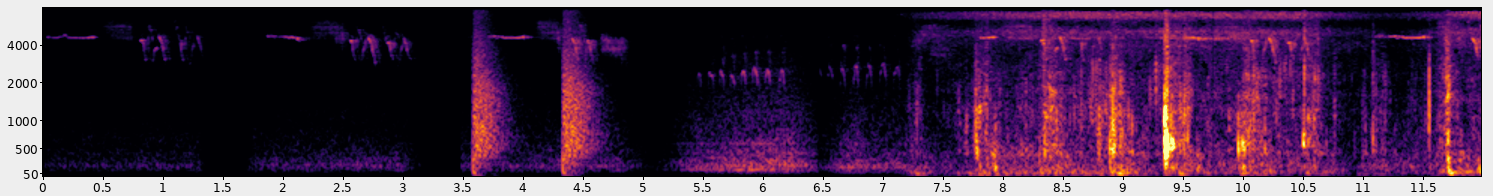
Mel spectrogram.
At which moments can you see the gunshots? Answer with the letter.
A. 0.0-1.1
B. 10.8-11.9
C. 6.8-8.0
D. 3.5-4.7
D.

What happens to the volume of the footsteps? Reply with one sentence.
The volume of the footsteps goes up, then down.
